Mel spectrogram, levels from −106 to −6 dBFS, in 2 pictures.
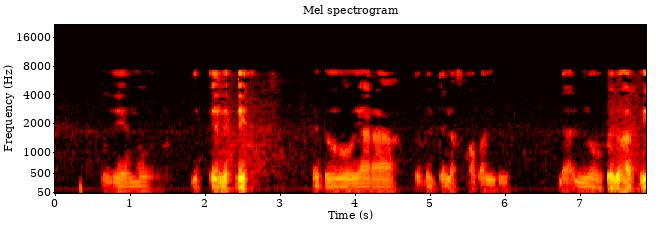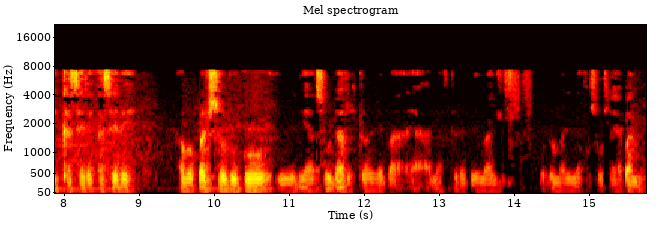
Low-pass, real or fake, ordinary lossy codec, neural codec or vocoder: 7.2 kHz; real; MP3, 32 kbps; none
